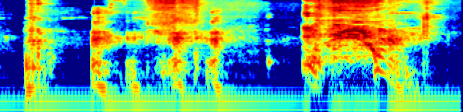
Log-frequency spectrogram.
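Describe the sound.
Throat clearing from someone trying to get rid of a scratchy throat: several harsh, rasping bursts in quick succession, the last one longest and loudest, with no talking.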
